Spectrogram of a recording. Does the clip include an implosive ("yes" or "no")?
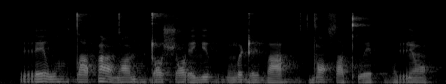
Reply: no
